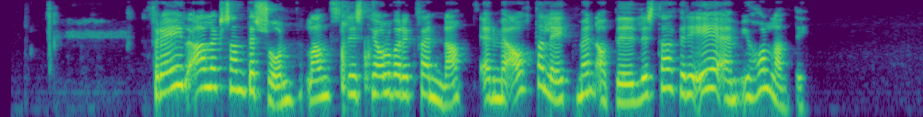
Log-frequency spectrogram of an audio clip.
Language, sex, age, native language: Icelandic, female, 30-39, Icelandic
